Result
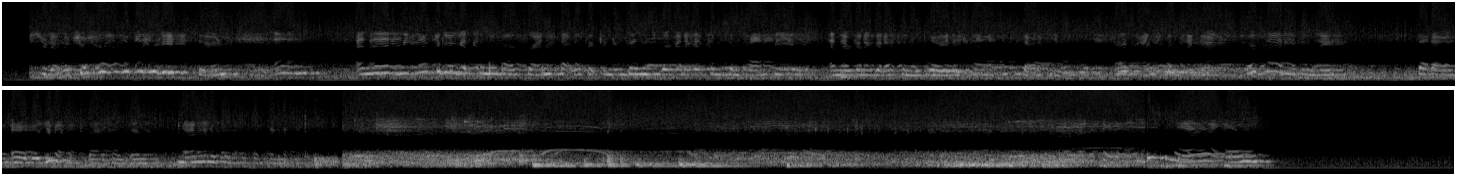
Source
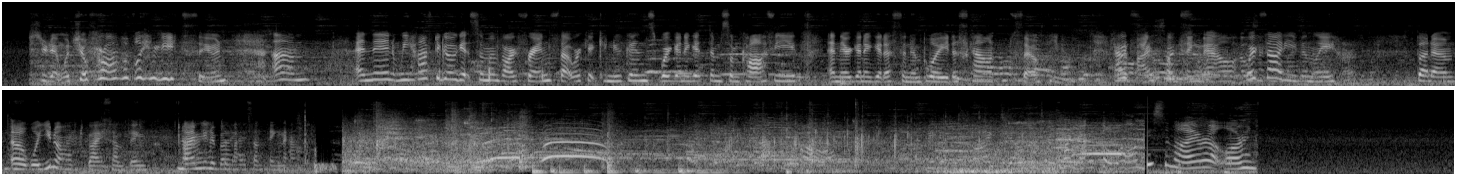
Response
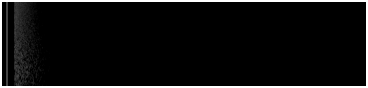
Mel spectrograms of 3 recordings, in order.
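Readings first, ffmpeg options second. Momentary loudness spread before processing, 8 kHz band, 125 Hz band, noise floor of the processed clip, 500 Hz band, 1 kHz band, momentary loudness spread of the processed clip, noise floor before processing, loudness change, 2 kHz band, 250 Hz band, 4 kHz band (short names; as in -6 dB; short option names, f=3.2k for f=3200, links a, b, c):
10 LU, +1.0 dB, under -40 dB, -59 dBFS, -6.0 dB, -11.0 dB, 8 LU, -49 dBFS, -11.0 dB, under -35 dB, -23.5 dB, -9.0 dB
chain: -af "lowpass=4.6k,bandreject=f=60:t=h:w=6,bandreject=f=120:t=h:w=6,bandreject=f=180:t=h:w=6,bandreject=f=240:t=h:w=6,bandreject=f=300:t=h:w=6,bandreject=f=360:t=h:w=6,bandreject=f=420:t=h:w=6,bandreject=f=480:t=h:w=6,bandreject=f=540:t=h:w=6,bandreject=f=600:t=h:w=6,acrusher=bits=7:dc=4:mix=0:aa=0.000001,afreqshift=310,asuperstop=centerf=1700:order=8:qfactor=0.6,aecho=1:1:128:0.422,volume=-6dB"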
